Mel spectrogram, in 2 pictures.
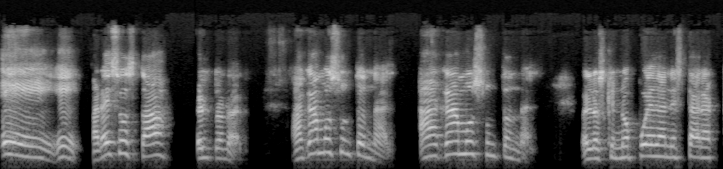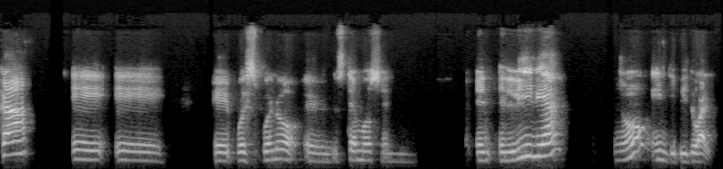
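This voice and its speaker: Slow husky Mexican woman guiding reflection. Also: medium pitch, lively intonation. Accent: Mexican Spanish. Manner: gently questioning, with frequent exclamations. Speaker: spiritual guide answering listener messages. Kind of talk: live reflective chat.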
